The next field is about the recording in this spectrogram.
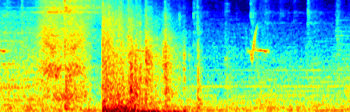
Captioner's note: laser blasts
